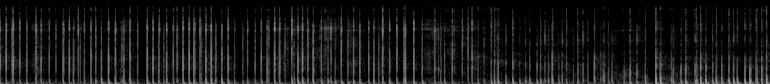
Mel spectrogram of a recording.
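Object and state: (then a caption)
Wooden Mikado box. A small, closed, pale wooden Mikado box, hollow and made to hold sticks, is held in the hands and tapped rapidly with fingertips and nails. The result is a steady stream of short, dry clicks and knocks with almost no ring, mixing a low hollow body with a bright, high edge.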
